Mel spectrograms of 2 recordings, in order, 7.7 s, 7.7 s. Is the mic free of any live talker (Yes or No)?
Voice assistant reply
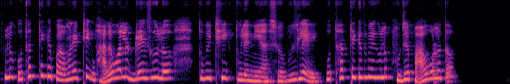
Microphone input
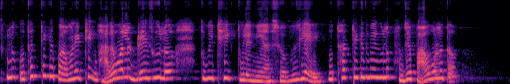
Yes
